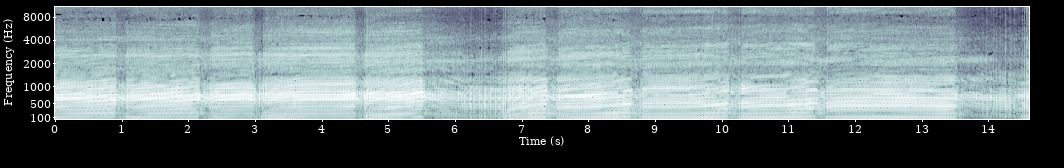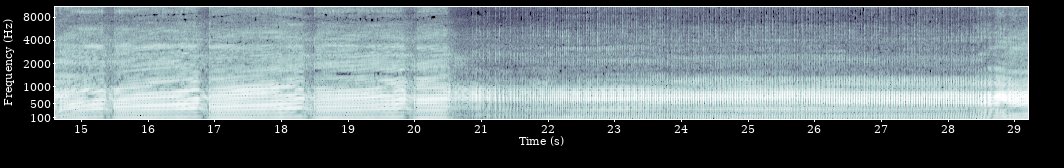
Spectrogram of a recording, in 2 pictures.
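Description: Stihl chainsaw ripping lengthwise through a coconut palm trunk, its engine revving up and bogging down under load about once a second, with two brief drops toward idle. In the last third it runs at a steadier, lower pitch before revving up again at the end.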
